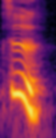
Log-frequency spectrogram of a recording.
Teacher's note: 목을 좀 쥐어짜면서 공기 양을 줄여서 힘들게 발음되는 소리를 퍽퍽하다 해가지고 된소리라고 해요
